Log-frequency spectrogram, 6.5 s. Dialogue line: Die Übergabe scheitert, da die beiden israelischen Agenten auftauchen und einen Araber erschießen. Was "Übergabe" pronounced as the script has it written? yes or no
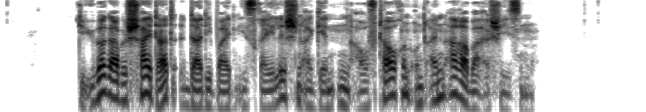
yes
